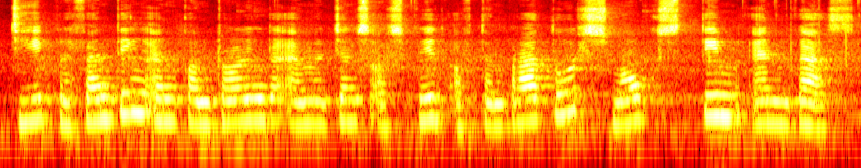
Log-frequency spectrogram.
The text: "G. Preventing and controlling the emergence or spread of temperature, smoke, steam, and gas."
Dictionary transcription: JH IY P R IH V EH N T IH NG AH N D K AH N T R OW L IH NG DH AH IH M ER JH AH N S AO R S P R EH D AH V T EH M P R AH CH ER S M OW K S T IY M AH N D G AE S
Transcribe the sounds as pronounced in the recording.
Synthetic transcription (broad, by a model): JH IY P R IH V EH N T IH NG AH N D K AH N T R OW L IH NG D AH IH M ER JH AH N S AO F S P R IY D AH F T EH M P R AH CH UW S M OW K S T IY M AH N G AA S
